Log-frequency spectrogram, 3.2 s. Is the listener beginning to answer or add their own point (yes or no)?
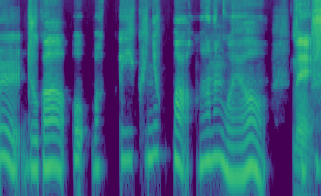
no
